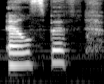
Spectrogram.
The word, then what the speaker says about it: Elsbeth: So, Elspeth, I'm saying that correctly, right? – Elspeth.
